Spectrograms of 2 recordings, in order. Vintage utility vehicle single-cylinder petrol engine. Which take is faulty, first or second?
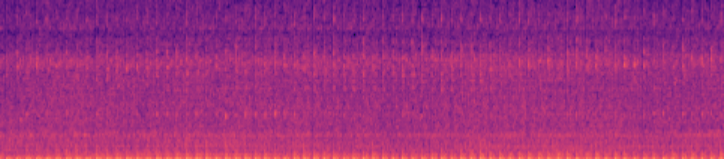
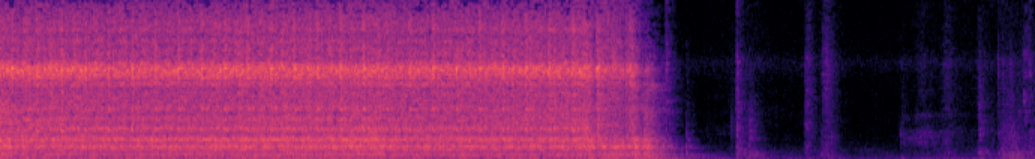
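second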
